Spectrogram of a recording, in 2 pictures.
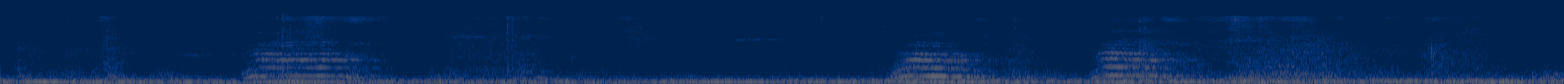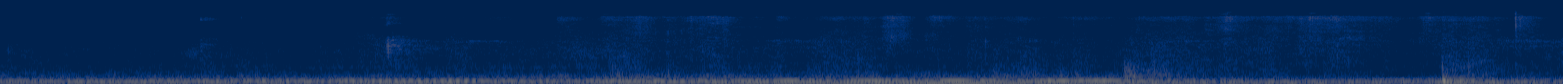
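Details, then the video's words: Domestic cats in an aggressive fight: three strained, wavering yowls in the first six seconds, then a long stretch of low rumbling noise and a sharp knock at the end. "Cats Fighting Video! Aggressive Cats"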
